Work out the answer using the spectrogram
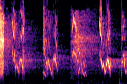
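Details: Pet parakeets calling while being played with by their owners: bursts of bright, chattering chirps and squawky warbles, four clusters in two seconds.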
